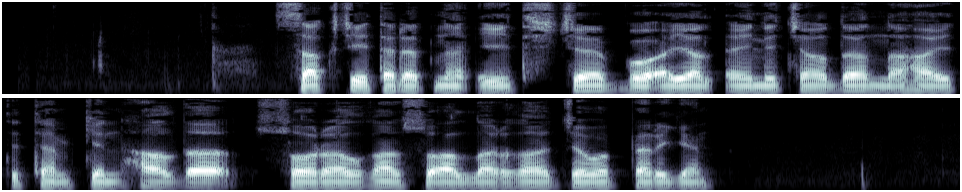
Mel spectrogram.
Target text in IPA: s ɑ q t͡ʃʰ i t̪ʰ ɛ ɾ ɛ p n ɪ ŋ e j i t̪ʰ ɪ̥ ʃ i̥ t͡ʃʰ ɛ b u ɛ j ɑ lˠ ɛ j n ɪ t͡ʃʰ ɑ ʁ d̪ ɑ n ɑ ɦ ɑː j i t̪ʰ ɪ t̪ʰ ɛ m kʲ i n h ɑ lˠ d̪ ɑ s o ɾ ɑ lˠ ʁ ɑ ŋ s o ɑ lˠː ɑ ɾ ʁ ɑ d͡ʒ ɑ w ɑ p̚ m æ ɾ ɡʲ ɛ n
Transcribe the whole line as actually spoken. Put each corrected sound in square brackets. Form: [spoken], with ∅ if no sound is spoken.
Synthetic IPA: s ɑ q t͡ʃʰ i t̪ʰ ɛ ɾ ɛ p n ɪ ŋ e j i t̪ʰ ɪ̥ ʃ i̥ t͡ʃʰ ɛ b u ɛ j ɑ lˠ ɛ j n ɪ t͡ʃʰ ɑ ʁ d̪ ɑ n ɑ ɦ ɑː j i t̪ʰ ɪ t̪ʰ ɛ m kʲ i n h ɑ lˠ d̪ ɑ s o ɾ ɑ lˠ ʁ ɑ [n] s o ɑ lˠː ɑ ɾ ʁ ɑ d͡ʒ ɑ w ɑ p̚ [b] æ ɾ ɡʲ ɛ n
